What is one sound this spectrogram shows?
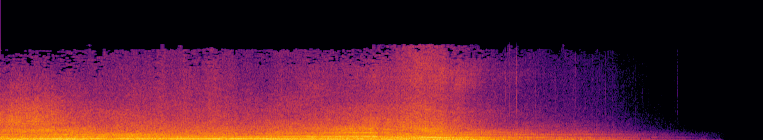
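A motorcycle engine roars loudly and then fades away.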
